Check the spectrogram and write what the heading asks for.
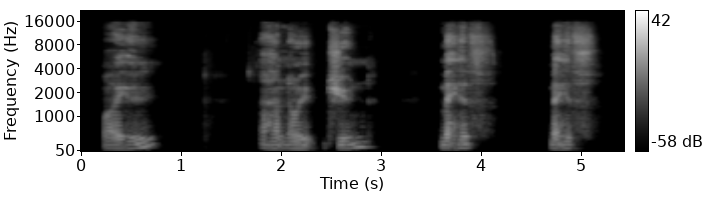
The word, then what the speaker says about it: Meitheamh: A night June, Meitheamh. Meitheamh. Meitheamh. Slowing that down like a May-heave.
